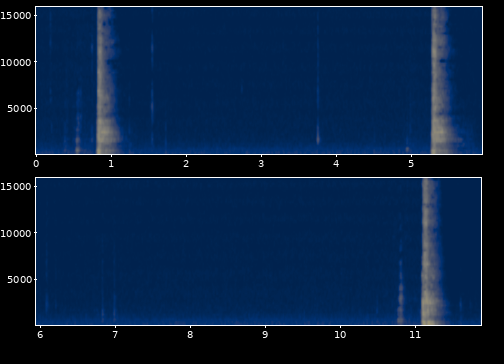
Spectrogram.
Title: It's been a while- sneezing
